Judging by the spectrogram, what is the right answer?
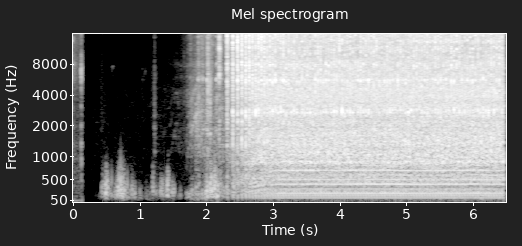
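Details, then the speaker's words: New PowerSmart DV8621S 170cc 21-inch self-propelled gas mower, primer bulb pressed three times: a few quiet pulls, then it starts on the first real pull and settles into a steady, even buzz; engine sounds healthy. "it started on the first pull. That's always a good sign, and the engine sounds good."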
